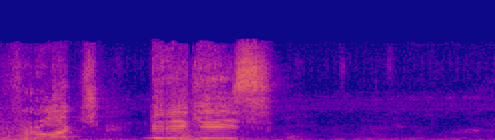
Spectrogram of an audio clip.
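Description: A man exclaims loudly in a deep voice.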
